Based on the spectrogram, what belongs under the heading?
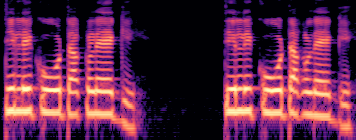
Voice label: "teleko taklike", Muscogee

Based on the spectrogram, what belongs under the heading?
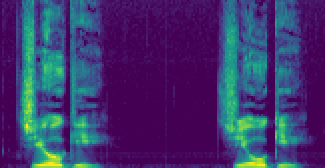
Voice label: "celke", muscogee

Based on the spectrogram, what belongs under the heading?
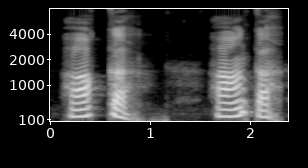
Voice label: "hahkv", muscogee

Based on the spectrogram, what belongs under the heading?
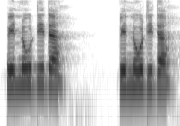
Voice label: "penotetv", Muscogee

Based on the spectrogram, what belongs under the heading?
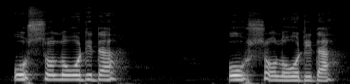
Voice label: "ohsolotetv", muscogee

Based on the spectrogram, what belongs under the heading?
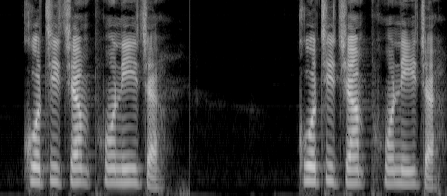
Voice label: "kocecvmp honecv", Muscogee; Mvskoke Words with Voicing Consonants; A Dictionary of Creek/Muskogee; SIL International; Onvkv Ohhvyayices

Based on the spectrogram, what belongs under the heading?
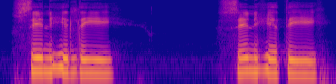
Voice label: "senhere", Muscogee

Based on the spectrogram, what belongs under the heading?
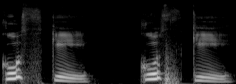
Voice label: "korke", Muscogee

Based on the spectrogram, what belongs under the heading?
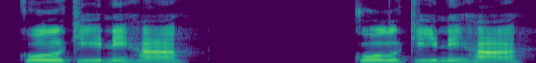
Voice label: "kulke neha", Muscogee

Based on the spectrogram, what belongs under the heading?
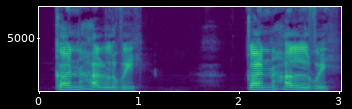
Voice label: "kvn hvlwe", Muscogee

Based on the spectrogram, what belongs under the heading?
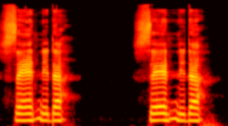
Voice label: "sihnetv", Muscogee

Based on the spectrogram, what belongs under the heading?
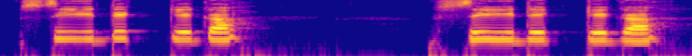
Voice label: "setekkekv", Muscogee; Mvskoke Words with Repeated Consonants; A Dictionary of Creek/Muskogee; SIL International

